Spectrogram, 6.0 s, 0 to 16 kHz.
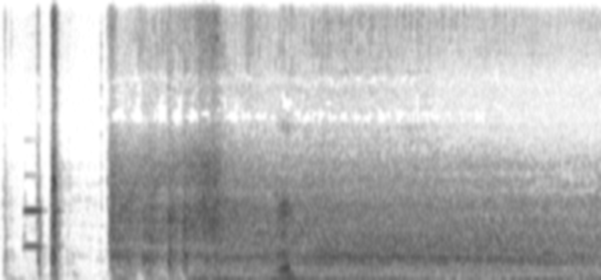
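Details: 2013 Mitsubishi L200 diesel, P0335 crank angle sensor no-start case: short crank catches quickly and settles into a steady, even diesel idle with no misses or knocks; starts and runs normally.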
